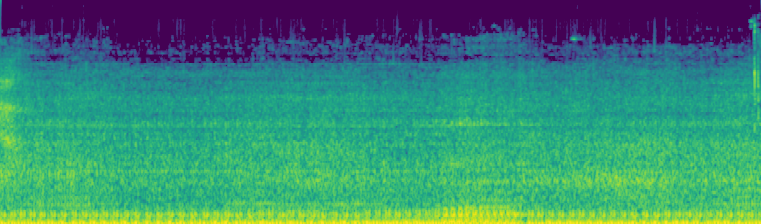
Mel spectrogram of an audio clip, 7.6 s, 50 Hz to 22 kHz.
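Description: A Yamaha R1 sport motorcycle engine rumbles loudly and steadily throughout, close up, riding in London traffic with traffic noise and wind around it.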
